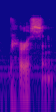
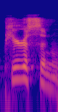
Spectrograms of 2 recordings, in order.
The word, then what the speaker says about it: Pearson: We have Bernard, Little, Devlin, Margaret, Montana, Person. Look at me pronouncing my own fucking last name wrong. Pearson West, Pearson Yard, Pearson East, Uri.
